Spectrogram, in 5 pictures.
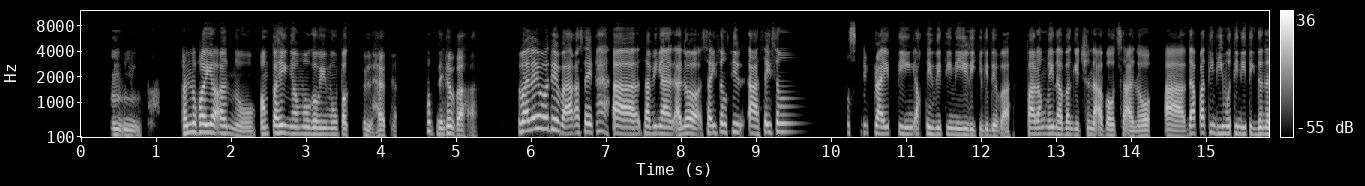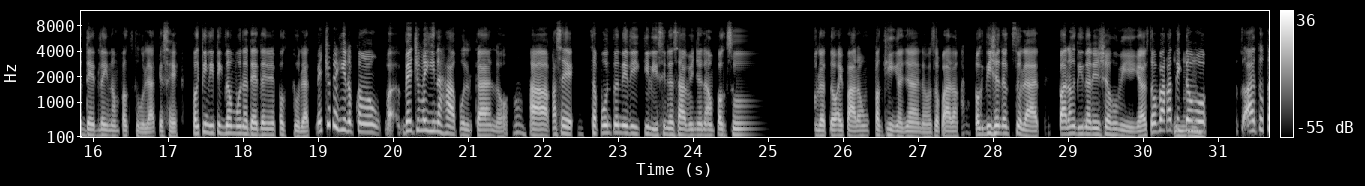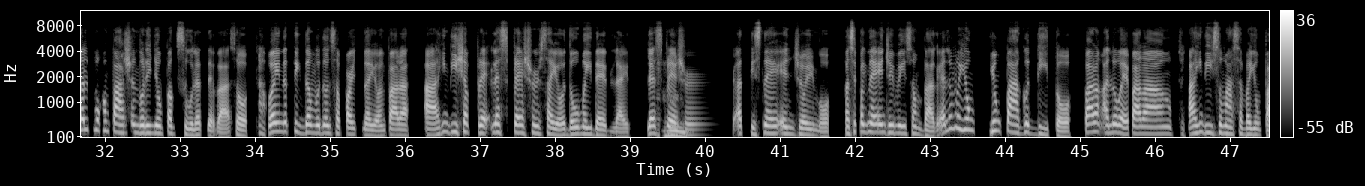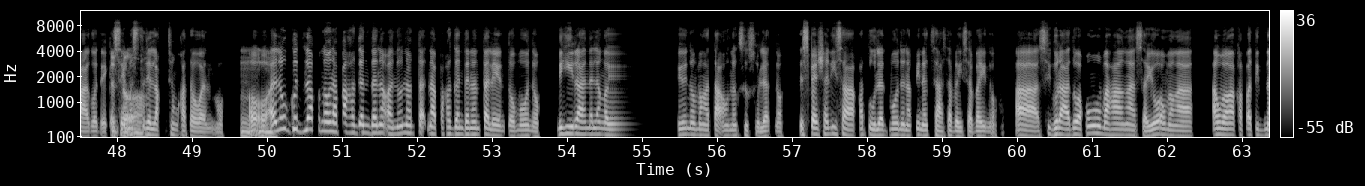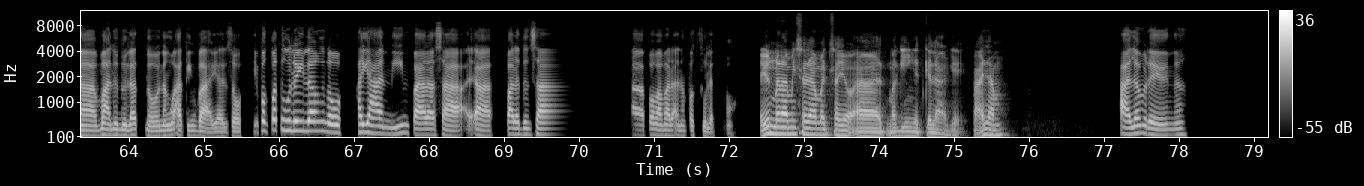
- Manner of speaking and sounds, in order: wind; distorted speech; laughing while speaking: "ba"
- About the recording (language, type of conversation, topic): Filipino, advice, Paano ko masisiguro na may nakalaang oras ako para sa paglikha?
